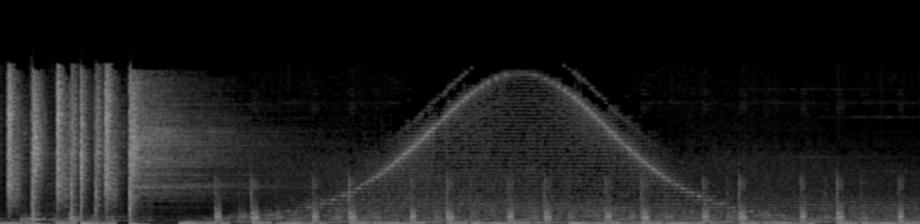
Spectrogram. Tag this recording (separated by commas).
Music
